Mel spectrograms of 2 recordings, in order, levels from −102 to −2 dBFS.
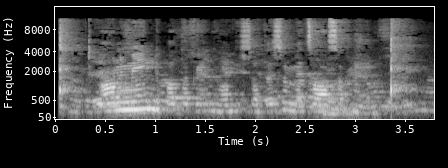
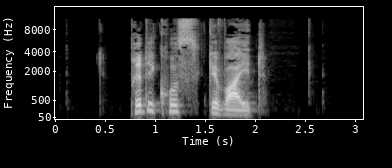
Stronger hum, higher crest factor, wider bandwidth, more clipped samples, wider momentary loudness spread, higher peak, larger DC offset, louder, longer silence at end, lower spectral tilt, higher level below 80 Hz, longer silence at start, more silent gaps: neither; about the same, 22 dB vs 24 dB; about the same, 11.5 kHz vs 11.5 kHz; neither; second, 13 LU vs 16 LU; first, 0 dBFS vs -4 dBFS; neither; about the same, -22 LUFS vs -24 LUFS; second, 0 s vs 1 s; about the same, -3.5 dB/octave vs -2.5 dB/octave; first, -60 dBFS vs -72 dBFS; second, 0.05 s vs 0.75 s; neither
